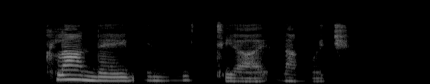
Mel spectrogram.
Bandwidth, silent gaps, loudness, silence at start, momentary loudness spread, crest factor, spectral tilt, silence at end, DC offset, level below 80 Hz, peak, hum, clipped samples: 9 kHz; none; -39 LUFS; 0.45 s; 18 LU; 22 dB; -4 dB/octave; 0.8 s; under 0.1%; -84 dBFS; -18 dBFS; none; under 0.1%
